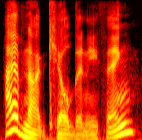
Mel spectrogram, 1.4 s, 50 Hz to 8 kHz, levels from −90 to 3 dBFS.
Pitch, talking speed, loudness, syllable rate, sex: 120 Hz, 210 wpm, -19 LUFS, 6.1 syllables/s, male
